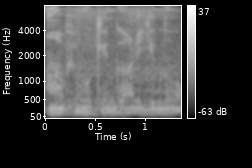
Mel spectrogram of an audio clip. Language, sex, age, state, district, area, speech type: Malayalam, male, 60+, Kerala, Idukki, rural, spontaneous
